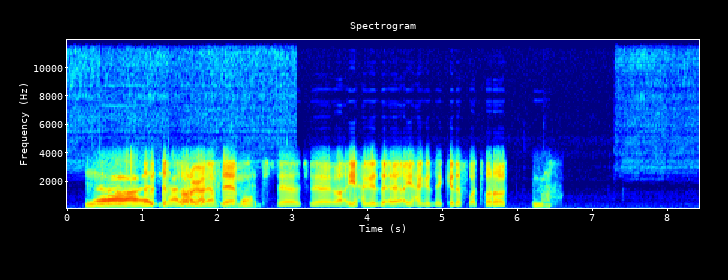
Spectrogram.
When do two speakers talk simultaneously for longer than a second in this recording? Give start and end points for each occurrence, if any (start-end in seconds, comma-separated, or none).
1.0-2.4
